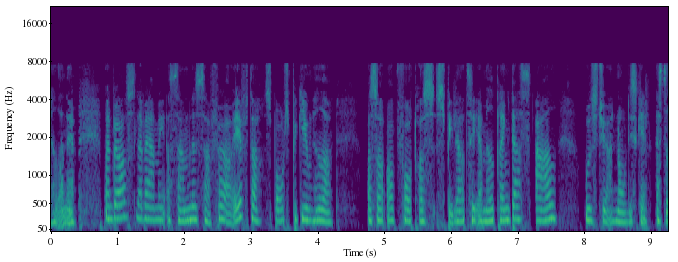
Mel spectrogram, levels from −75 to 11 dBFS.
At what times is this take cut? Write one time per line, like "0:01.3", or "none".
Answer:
none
